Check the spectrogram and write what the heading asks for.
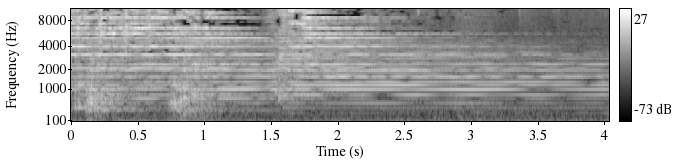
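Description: Handbell choir ringing chords: three struck chords in the first two seconds, then the last chord rings on and slowly fades away.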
